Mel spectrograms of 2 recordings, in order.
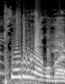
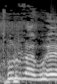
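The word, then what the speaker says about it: Thor: 도라고요? 소르요? – 또르 아닌가요? 또르? 왜? 또르 아닌가요? 또르? 이걸 토르라고 발음해요? 껄림내는 그렇게 영화하시나요? – 네, 우리 토르라고 해요.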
